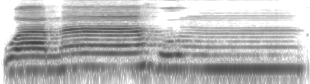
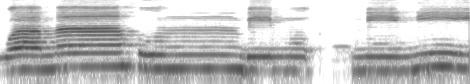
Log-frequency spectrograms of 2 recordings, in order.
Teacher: bacaan ikhfa syafawi, hampir rapat bibir, dengungkan panjang.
